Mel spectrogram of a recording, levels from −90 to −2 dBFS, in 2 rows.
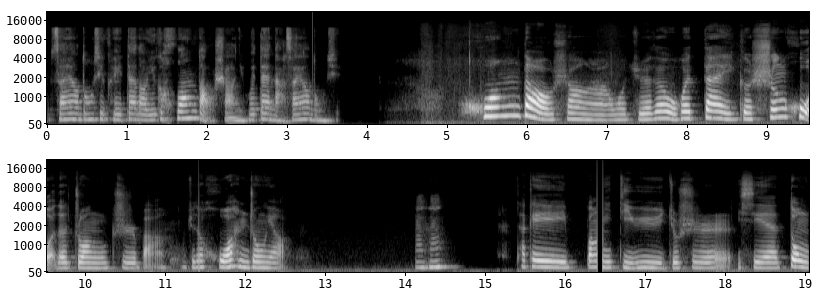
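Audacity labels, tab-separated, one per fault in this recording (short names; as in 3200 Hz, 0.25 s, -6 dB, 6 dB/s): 3.320000	3.320000	pop -19 dBFS
11.420000	11.430000	gap
16.400000	16.470000	gap 73 ms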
